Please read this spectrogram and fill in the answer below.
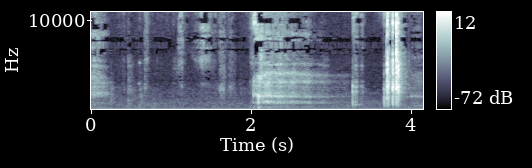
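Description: Hands working a sheet of polymer clay and a plastic circle cutter on a marble work surface. There is a brief rustle about halfway through, then a quick run of sharp clicks and taps near the end, over a steady low hum.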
